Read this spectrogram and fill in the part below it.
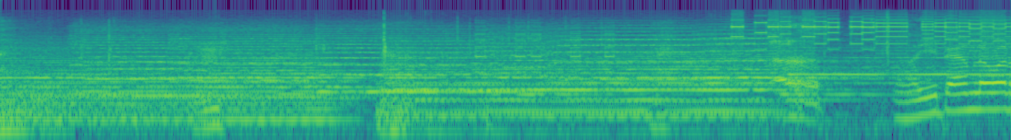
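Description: A phone ringtone plays loudly and continuously as an incoming call, a bright repeating melodic tune that carries on for several seconds before shifting near the end.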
